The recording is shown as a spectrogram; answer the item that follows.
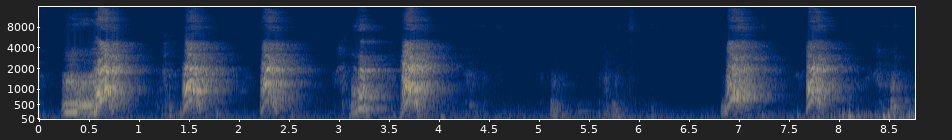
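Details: A Cocker Spaniel wrestling with a washing-tablet carton gives harsh, throaty growling barks in short bursts, several each second, then a pause.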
